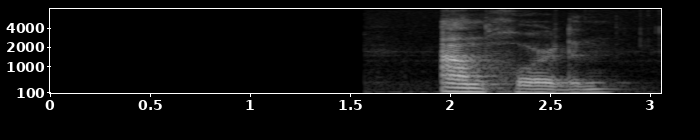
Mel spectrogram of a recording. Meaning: inflection of aangorden: 1. plural dependent-clause past indicative 2. plural dependent-clause past subjunctive
- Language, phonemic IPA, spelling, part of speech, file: Dutch, /ˈaŋɣɔrdə(n)/, aangordden, verb, Nl-aangordden.ogg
